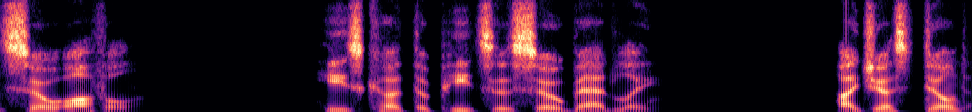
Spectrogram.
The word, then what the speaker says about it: pizza: balram they laughed again it's not pja it's pizza say it properly wait you're mispronouncing it too there's a tin in the middle pete za don't correct my english ashuk there's no tin pizza look at the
